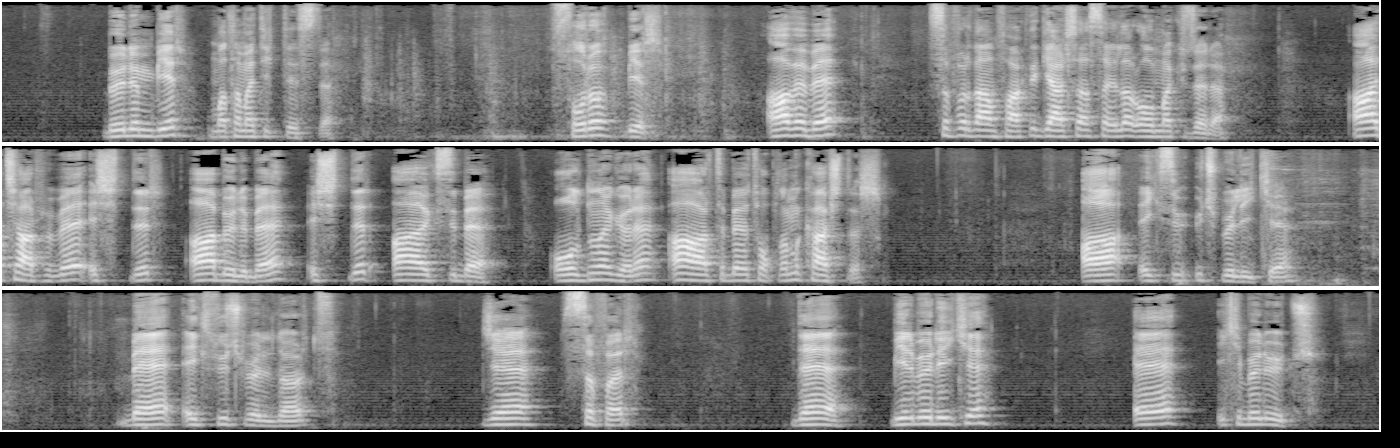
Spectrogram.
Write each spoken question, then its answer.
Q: A çarpı B eşittir A bölü B eşittir A eksi B olduğuna göre A artı B toplamı kaçtır?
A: Doğru yanıt A şıkkı.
